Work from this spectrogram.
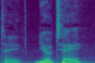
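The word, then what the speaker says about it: Yōtei: And then finally, the big one was the reveal of Ghost of Yoti. Is that Yote? Yeah. Thank you. Much easier to pronounce than Tsushima. Yote?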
